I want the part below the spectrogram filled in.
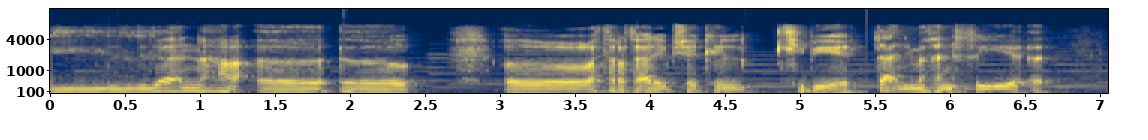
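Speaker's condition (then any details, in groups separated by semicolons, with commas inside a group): Stuttering; stutter from about age 10, mild then worsening, obstacle by 15, later stuttering control program; worst period of stutter currently, stutter increased, anxiety disorder treated at psychiatric clinic; stutter greatly controlled after program, now increased again, hardest in meetings and work communication; prolonged sounds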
